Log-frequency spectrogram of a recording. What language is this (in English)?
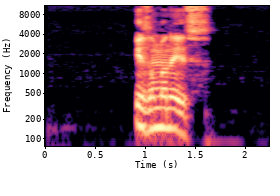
Kabyle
